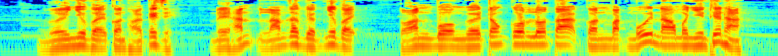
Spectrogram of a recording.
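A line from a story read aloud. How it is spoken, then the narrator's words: Angry. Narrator (Vietnamese): Chí Khởi càng lộ nét giận dữ, nói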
